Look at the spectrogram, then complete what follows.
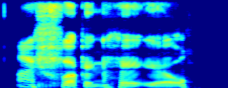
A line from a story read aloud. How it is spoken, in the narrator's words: Yasker groans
